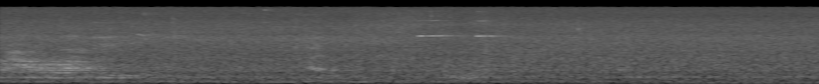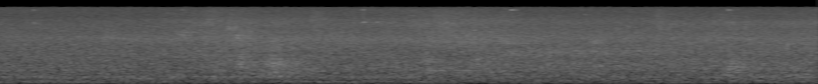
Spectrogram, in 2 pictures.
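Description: A voice fades out about a second in, then a steady, even hiss of room noise in a large hall, picked up through the microphone.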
